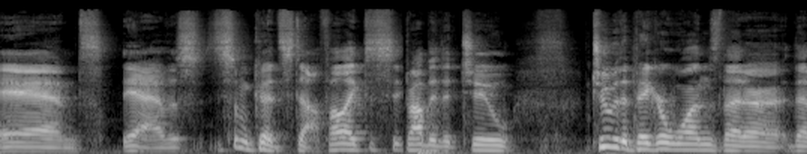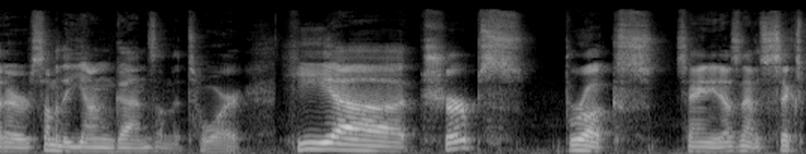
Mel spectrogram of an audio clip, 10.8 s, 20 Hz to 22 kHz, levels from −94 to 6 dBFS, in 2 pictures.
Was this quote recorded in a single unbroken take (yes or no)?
no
